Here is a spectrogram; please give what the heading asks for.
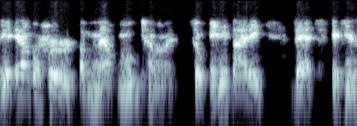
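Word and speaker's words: Mouton: Have you ever heard of Mount Mutan?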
